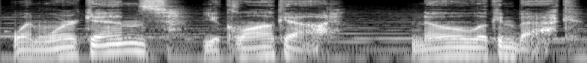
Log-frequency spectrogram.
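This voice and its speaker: A man's voice: fairly low pitch, lively intonation, slow pace, faint music behind. An actor playing a composed young male scholar in a game cutscene, dry and matter-of-fact. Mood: calm, dry.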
